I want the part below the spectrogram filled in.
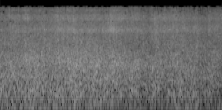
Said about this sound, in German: In der Ferne erkennst du ein türkisblaues Meer. Du hörst das Rauschen der Wellen kannst das Salz in der Luft beinahe schmecken.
